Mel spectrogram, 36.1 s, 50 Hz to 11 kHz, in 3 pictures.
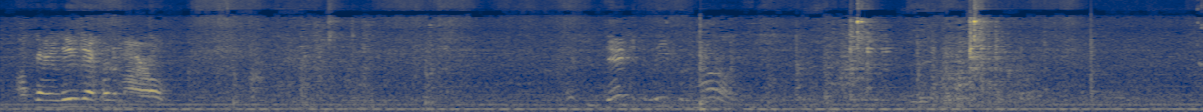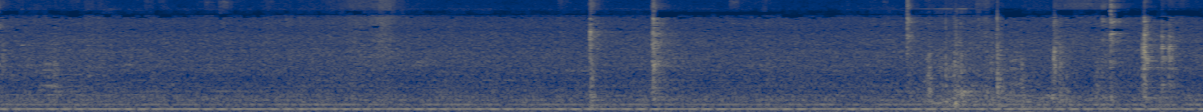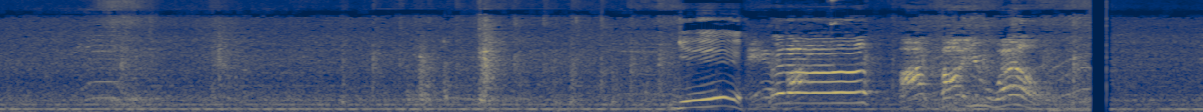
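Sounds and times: hydraulic pump motor humming: 0:31.8 - 0:35.0.

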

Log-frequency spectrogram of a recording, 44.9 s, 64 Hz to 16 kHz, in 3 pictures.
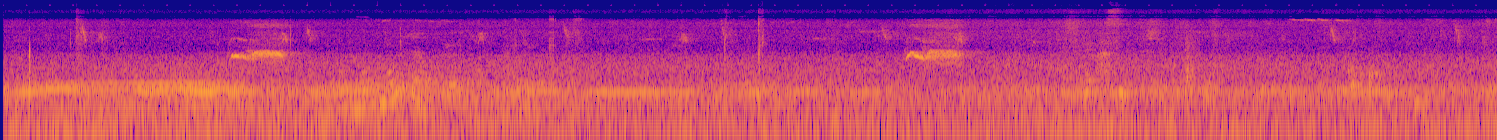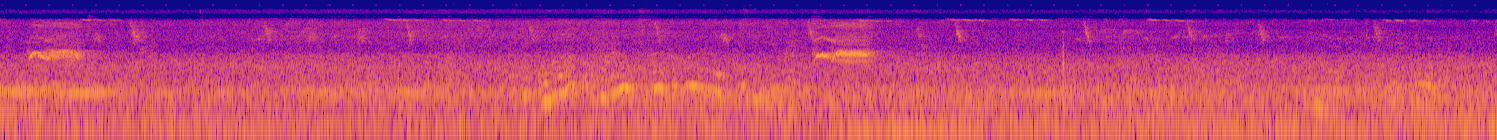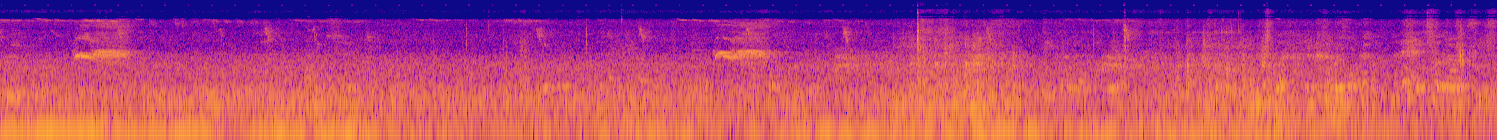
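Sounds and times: faint steady hum: 0:00.0 - 0:44.9
small birds chirping: 0:00.1 - 0:44.9
partridge calling in distance: 0:00.4 - 0:04.4, 0:09.0 - 0:09.8, 0:15.1 - 0:16.1, 0:21.2 - 0:24.0, 0:30.6 - 0:31.5, 0:37.0 - 0:38.8.

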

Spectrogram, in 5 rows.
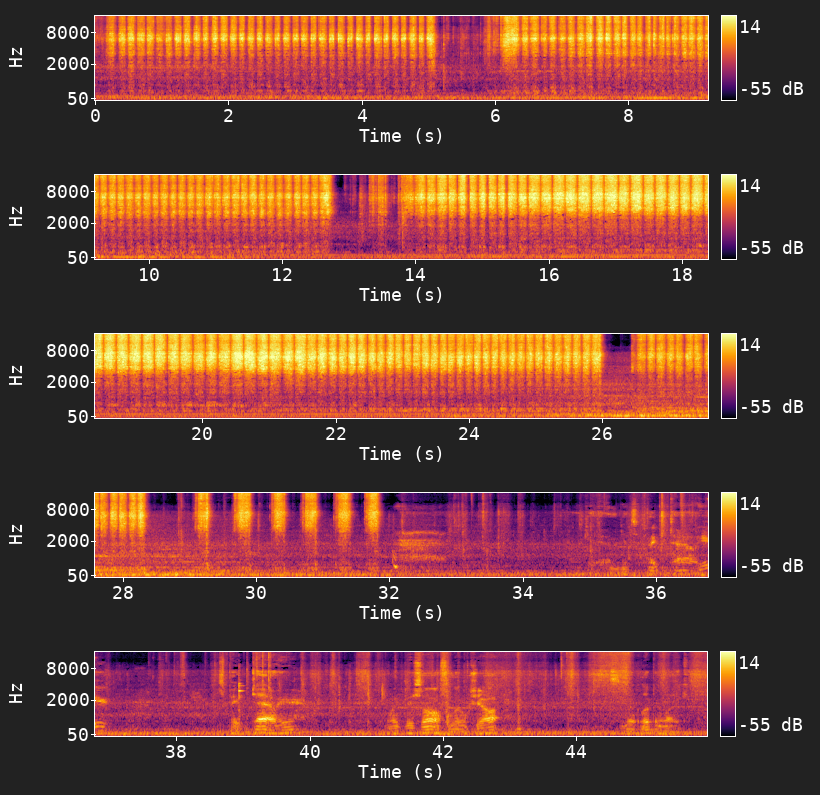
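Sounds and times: sandpaper rubbing steel blade: 0:00.0 - 0:05.2, 0:05.8 - 0:28.4, 0:29.0 - 0:31.9.

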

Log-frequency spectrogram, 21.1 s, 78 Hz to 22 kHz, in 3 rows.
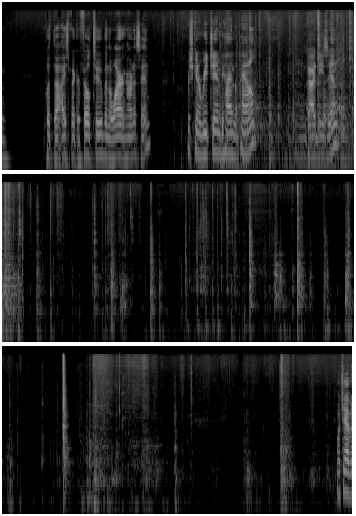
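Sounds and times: rubbing and scraping: 0:03.8 - 0:14.4, 0:15.7 - 0:17.7.

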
